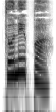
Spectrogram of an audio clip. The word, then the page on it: ದಿನಪ: dinapa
